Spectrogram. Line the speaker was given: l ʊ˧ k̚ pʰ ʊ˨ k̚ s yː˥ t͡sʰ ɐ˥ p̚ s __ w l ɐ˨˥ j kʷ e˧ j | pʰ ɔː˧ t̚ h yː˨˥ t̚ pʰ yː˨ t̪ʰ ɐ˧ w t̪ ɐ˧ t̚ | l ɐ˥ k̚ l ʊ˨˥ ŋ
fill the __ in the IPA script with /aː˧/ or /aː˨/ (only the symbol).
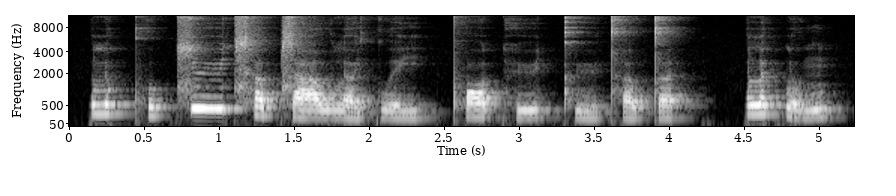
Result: aː˧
